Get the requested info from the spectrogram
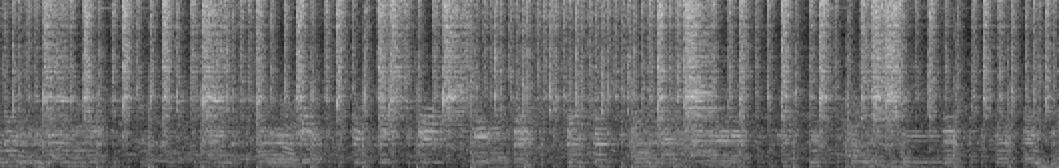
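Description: Live band playing an instrumental passage: electric guitar over a drum kit keeping a steady beat.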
